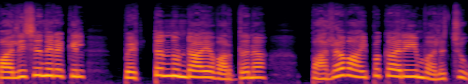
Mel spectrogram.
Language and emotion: Malayalam, surprised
